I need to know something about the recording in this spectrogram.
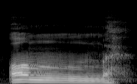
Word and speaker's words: Ong: Ong. Ong, without closing of the lips and with this little G at the very end.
